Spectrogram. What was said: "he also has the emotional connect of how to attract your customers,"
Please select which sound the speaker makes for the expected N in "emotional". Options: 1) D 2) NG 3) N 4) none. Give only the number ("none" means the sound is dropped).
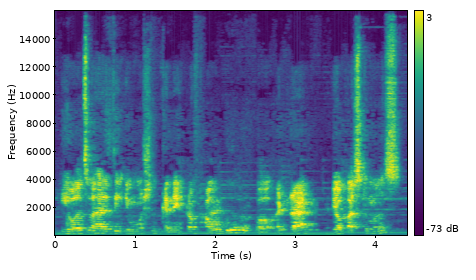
4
